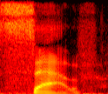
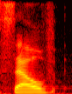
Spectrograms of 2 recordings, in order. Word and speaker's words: salve: Is it salve or is it supposed to be pronounced salve? I'm not clear on that. – It's salve, but salve sounds more anti-boner to me. – All right. – It's salve for sure.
